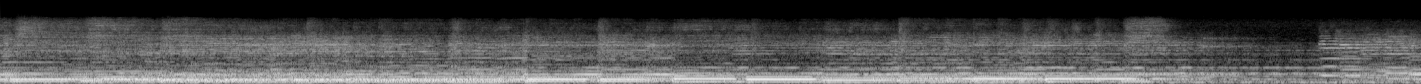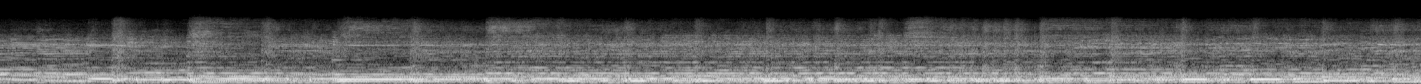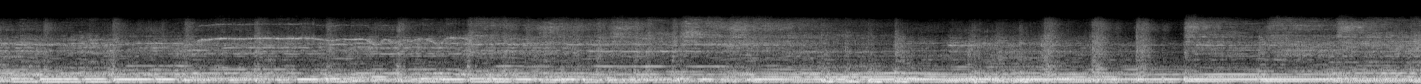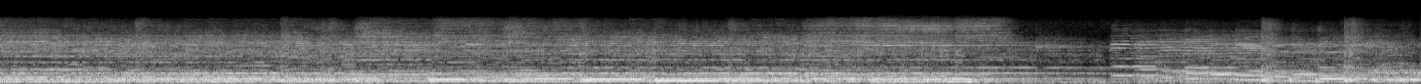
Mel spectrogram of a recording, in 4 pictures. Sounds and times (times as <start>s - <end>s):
Rock and roll: 0.0s - 56.8s.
